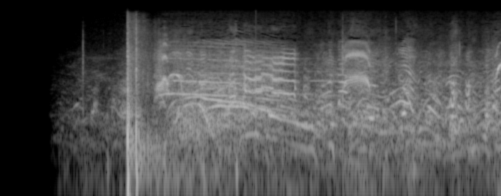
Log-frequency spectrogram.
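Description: A crowd of children cheers and shouts excitedly outdoors.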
